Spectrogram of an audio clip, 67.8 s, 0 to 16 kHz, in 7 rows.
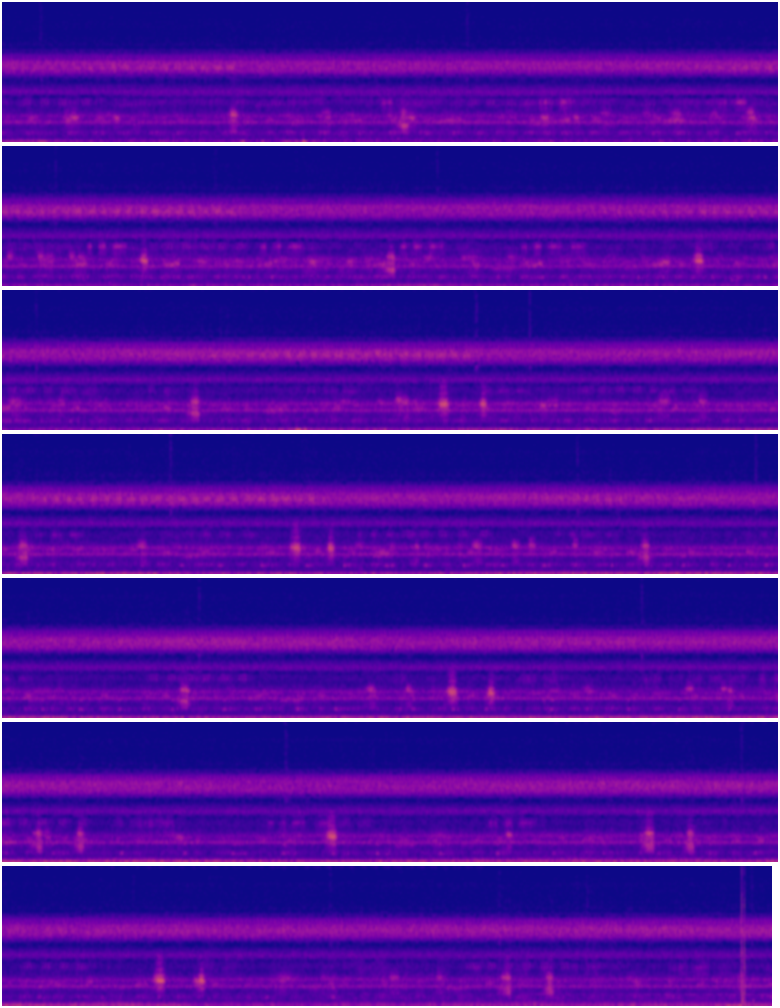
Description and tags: Bali night loud insects geckos frogs
A solid sound bed of creatures at night in a tropical rice field. It was late afternoon in December 2013.
frogs, bali, crickets, insects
